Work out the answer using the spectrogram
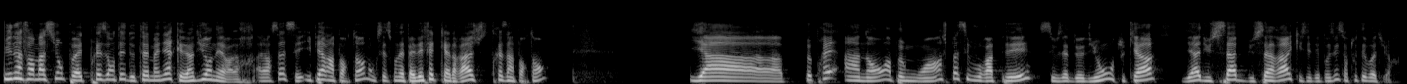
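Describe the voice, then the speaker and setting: Guy giving a talk, lots of asides and questions to the room, highish voice, dull lo-fi meeting recording. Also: quick pace, no echo. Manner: lively, explains with asides and questions to the audience. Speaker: speaker at a talk. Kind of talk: conference talk to students.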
